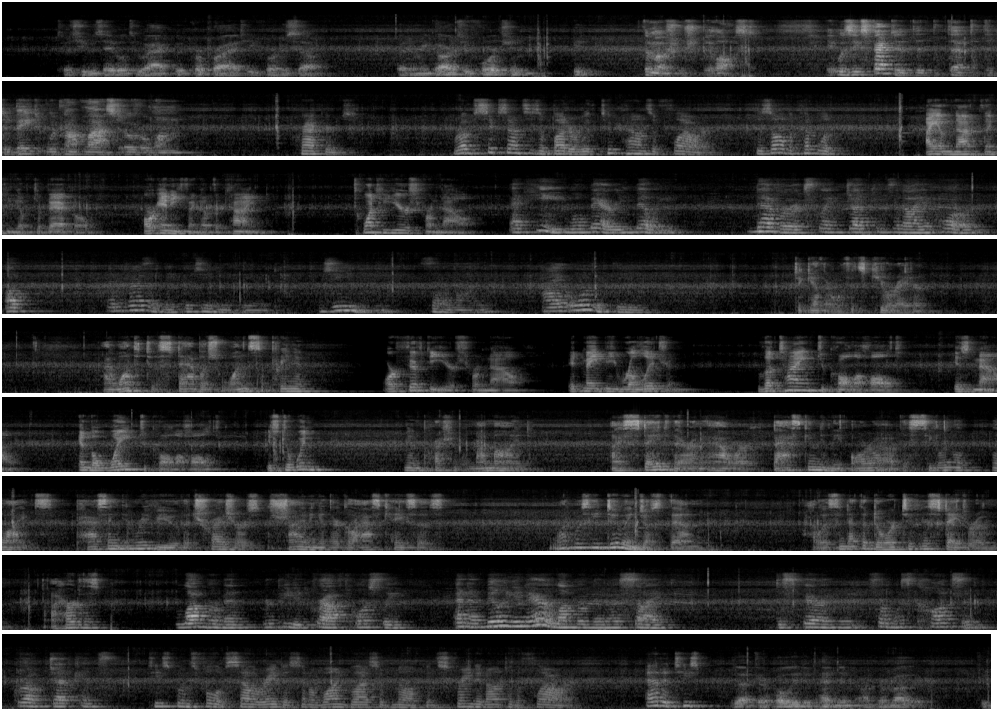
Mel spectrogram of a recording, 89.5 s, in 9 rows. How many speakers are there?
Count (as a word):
seven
